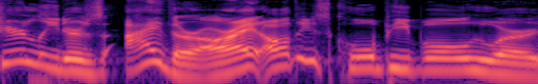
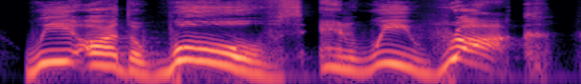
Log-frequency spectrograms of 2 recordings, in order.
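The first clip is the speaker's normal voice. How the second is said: slow, higher-pitched rhyming chant; rehearsed pep speech; 6 semitones higher, 4 dB louder, slower than usual. Retold or imitated. Captain rehearsing his speech for the pep rally, hammed-up and slow. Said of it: "he's going over his speech".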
